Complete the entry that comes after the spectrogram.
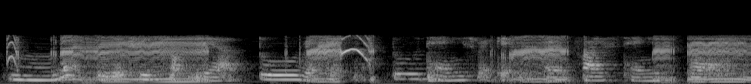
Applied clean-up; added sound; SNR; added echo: none; Screech; 1 dB; reverberation time 0.7 s.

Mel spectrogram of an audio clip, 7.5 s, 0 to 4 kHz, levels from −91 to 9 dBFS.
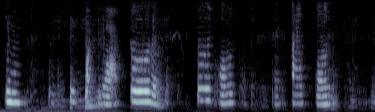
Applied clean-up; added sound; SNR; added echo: neural mask model DeepFilterNet 3.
